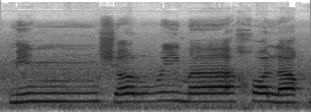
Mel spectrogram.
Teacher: میم کے آگے الف مدہ ہے تو اس کو ایک الف کے برابر لمبا کر کے پڑھیں گے۔ خا موٹی ہے، حروف مستعلی ہے تو اس کو موٹا پڑھیں گے۔ قاف کو بھی موٹا پڑھیں گے اور اس پر قلقلہ بھی کریں گے، ٹھیک ہے؟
